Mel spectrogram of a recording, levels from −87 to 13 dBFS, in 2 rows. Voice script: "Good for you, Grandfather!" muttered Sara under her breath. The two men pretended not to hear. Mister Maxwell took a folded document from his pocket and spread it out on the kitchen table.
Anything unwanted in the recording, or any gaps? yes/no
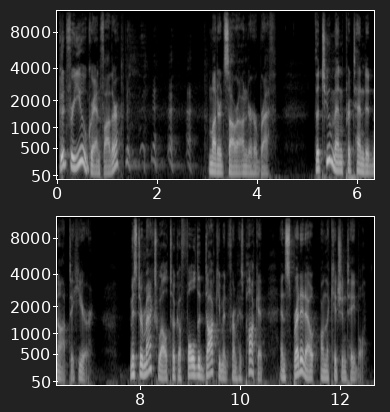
yes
